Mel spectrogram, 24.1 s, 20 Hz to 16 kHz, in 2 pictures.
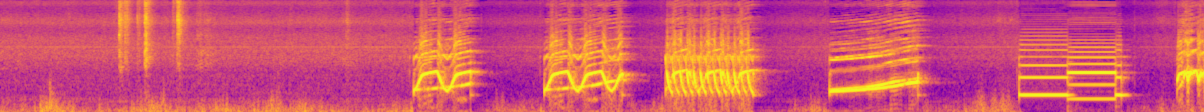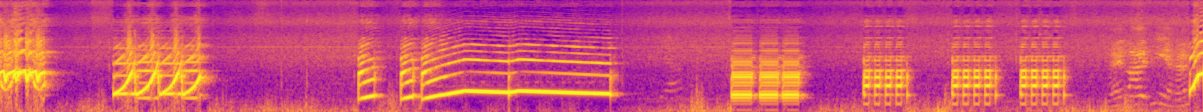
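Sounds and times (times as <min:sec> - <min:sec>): electronic siren bursts: 0:04.1 - 0:09.5, 0:10.2 - 0:14.2, 0:15.6 - 0:18.3, 0:19.4 - 0:22.8.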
